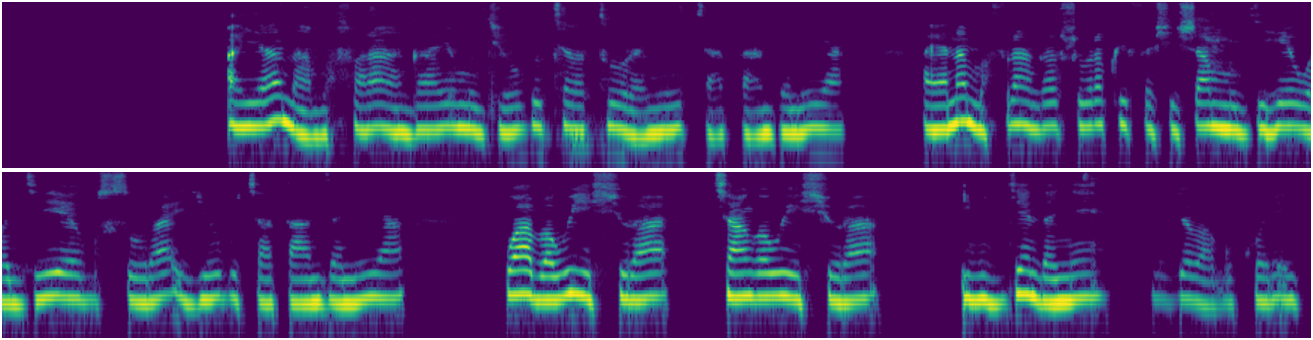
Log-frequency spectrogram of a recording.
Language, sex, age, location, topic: Kinyarwanda, female, 25-35, Kigali, finance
